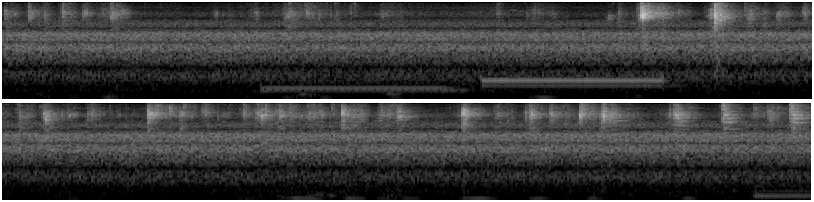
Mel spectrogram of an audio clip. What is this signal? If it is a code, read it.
Aircraft SELCAL, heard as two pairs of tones, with radio static and the noise of a restroom. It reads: AC-EH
